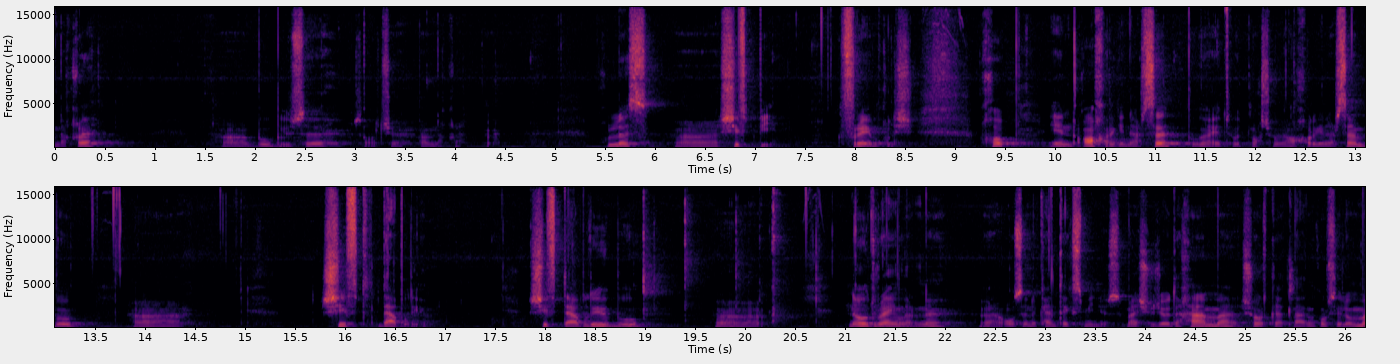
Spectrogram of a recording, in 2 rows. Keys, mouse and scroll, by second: 0.3-1.4 drag, 2.4 click, 4.3-5.8 drag, 17.9-26.2 drag.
